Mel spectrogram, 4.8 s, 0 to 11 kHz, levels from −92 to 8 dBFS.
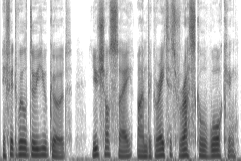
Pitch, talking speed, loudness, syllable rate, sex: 115 Hz, 175 wpm, -18 LUFS, 4.0 syllables/s, male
